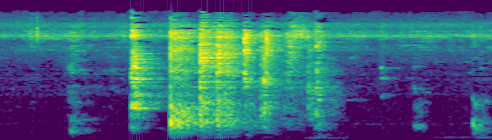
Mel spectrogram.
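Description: A metal pot clatters against a stove.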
